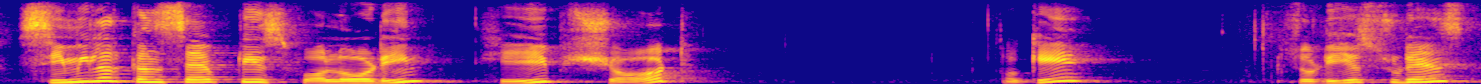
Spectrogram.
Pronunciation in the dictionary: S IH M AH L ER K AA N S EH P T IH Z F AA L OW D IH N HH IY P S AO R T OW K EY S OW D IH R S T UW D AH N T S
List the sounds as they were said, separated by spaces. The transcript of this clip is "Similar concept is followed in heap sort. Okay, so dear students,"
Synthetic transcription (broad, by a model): S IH M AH L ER K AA N S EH P T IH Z F AA L OW D IH N HH IY P SH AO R T OW K EY S OW D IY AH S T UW D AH N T S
